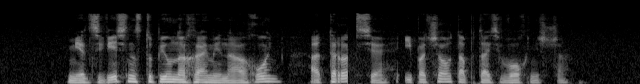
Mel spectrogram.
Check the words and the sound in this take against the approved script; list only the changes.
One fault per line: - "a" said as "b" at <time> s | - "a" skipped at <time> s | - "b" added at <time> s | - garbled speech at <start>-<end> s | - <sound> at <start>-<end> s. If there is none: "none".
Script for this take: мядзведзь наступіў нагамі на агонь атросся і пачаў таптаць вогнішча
- dropout at 3.5-3.6 s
